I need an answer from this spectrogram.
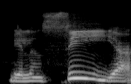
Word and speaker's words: melancia: Melancia, a sílaba tônica é si, né? Paroxítona terminada em A, não é acentuado, não é, né? Não é melancia.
